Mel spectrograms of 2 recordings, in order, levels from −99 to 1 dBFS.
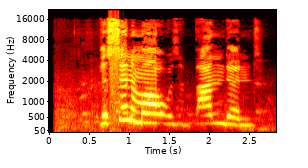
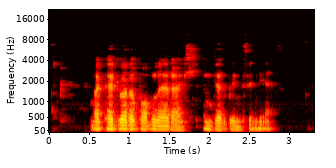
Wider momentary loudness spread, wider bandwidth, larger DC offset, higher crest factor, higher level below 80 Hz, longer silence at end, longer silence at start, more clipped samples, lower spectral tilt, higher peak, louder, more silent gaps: first, 18 LU vs 10 LU; first, over 20 kHz vs 7.2 kHz; neither; second, 14 dB vs 22 dB; first, -56 dBFS vs -66 dBFS; second, 0.25 s vs 0.5 s; first, 0.45 s vs 0.15 s; first, 0.2% vs under 0.1%; second, 0 dB/octave vs -8 dB/octave; first, 0 dBFS vs -14 dBFS; first, -10 LUFS vs -34 LUFS; neither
